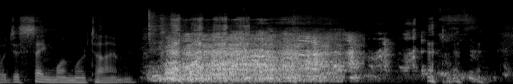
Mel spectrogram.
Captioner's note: laughter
